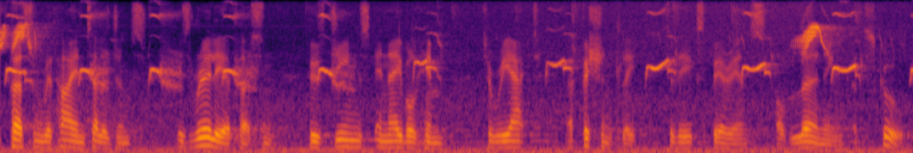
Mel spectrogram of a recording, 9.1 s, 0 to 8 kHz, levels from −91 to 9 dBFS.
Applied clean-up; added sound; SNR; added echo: none; Bird + Bird vocalization, bird call, bird song; 2 dB; none.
